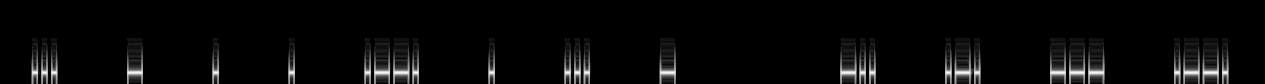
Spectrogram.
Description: Morse code, heard as a keyed tone, about 25 wpm, spaced as for 10 wpm, 550 Hz. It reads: STEEPEST DROP
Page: news headlines in morse code at 10 wpm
